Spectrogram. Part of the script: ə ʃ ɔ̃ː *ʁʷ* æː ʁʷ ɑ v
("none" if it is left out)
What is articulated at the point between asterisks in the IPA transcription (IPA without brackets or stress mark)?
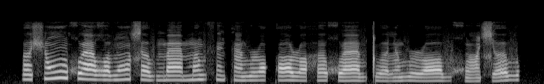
χʷ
